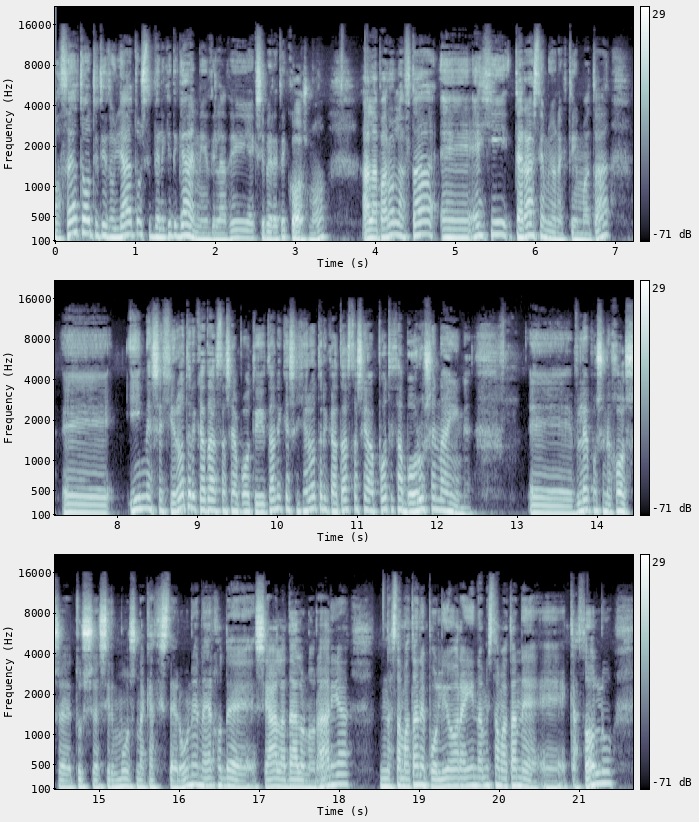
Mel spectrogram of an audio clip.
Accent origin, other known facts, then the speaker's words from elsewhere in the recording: Western Greece, Greece; Πήγα για τρεις εβδομάδες στο χωριό μου κοντά στην Άφπακτο.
